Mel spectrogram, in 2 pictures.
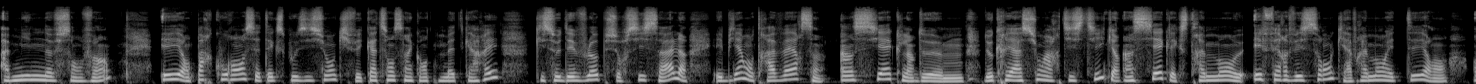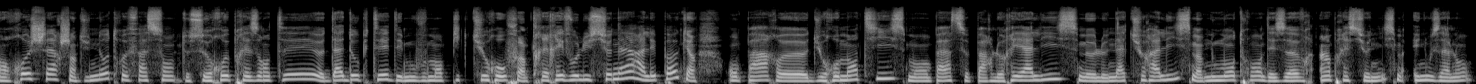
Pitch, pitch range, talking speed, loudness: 190 Hz, 175-215 Hz, 150 wpm, -21 LUFS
